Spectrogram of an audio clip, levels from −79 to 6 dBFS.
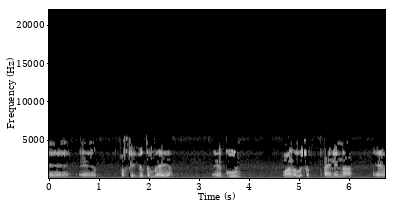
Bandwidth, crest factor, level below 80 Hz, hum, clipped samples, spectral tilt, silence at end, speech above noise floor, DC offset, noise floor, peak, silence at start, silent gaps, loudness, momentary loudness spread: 5.8 kHz; 22 dB; -56 dBFS; none; under 0.1%; -0.5 dB/octave; 0 s; 25 dB; under 0.1%; -47 dBFS; -2 dBFS; 0 s; none; -22 LUFS; 13 LU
